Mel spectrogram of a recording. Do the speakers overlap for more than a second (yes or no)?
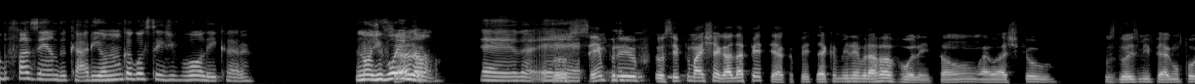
no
